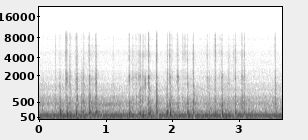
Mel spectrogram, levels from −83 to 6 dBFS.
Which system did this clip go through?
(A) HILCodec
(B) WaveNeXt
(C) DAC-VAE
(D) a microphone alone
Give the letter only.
C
